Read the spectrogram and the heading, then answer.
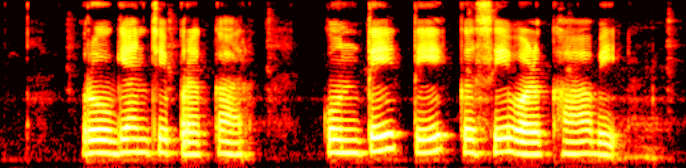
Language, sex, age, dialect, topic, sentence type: Marathi, female, 31-35, Northern Konkan, agriculture, question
